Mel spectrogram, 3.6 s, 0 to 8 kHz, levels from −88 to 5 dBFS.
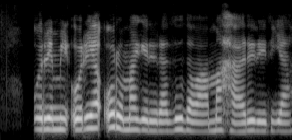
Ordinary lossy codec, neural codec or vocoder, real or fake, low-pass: none; codec, 16 kHz, 6 kbps, DAC; fake; 7.2 kHz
